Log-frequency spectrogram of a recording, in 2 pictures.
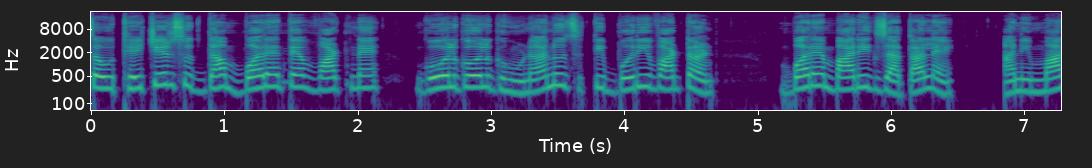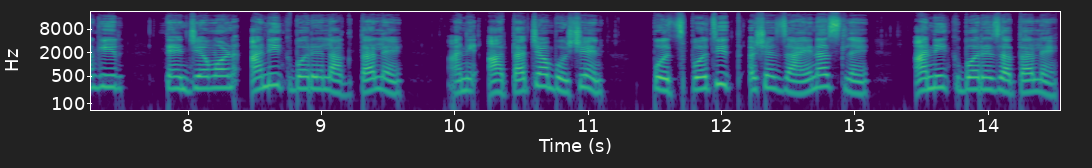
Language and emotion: Goan Konkani, neutral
